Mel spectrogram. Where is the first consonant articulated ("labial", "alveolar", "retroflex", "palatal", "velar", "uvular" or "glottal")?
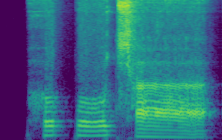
glottal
